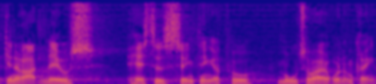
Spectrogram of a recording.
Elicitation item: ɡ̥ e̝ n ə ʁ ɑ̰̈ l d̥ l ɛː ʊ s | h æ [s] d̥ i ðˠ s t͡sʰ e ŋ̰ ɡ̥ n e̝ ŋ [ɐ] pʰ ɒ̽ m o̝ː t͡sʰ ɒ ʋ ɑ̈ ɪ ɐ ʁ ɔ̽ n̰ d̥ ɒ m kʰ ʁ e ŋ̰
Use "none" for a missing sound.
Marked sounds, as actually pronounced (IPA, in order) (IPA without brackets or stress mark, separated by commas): s, ɐ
